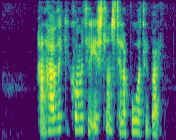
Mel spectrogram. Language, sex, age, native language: Icelandic, female, 18-19, Icelandic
